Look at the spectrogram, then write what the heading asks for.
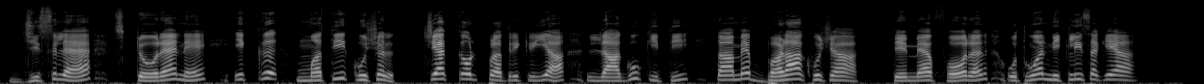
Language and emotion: Dogri, happy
